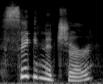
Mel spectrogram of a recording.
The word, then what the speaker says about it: signature: phonogram but in then in the word signature we hear the ge very clearly and in signal and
